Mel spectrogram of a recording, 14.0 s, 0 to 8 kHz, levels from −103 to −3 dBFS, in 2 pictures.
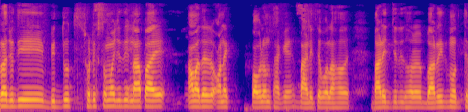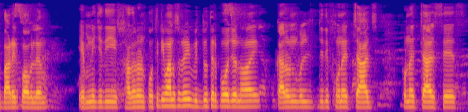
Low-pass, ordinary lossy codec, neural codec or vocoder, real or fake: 7.2 kHz; MP3, 48 kbps; none; real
